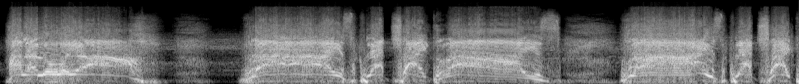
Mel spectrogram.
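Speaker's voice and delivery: high, loud shouted call, slow and stretched; climactic preaching cry. Acted. Preacher rallying the crowd to rise, climactic shout. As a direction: cry it out at the peak of the sermon.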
